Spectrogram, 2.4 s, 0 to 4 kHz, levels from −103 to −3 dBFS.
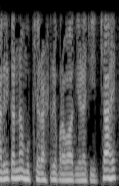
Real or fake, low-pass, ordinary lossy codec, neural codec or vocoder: real; 3.6 kHz; none; none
